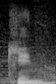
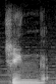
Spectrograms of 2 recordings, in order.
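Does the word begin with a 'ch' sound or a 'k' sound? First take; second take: k sound; ch sound. First: The word begins with a 'k' sound. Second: The word begins with a 'ch' sound. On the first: The speaker calls it wrong. "rather than the King of China" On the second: The speaker calls it right. "it is in fact the Qing of China"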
